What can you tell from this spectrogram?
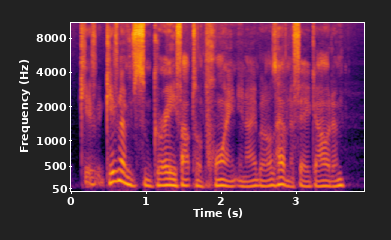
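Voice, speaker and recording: Over a very clean recording with a silent background, a man talks at a very fast pace with a dark, mellow tone, medium pitch and ordinary pitch variation, the sound dry and close with no echo. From Adelaide, South Australia. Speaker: BMX rider. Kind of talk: casual chat. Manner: loud, talkative.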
